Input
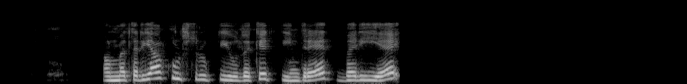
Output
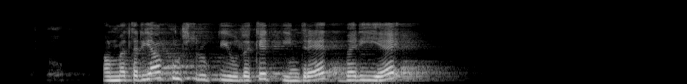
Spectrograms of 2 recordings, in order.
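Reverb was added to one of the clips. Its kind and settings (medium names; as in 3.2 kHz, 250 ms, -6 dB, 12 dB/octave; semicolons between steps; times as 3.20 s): plate-style reverb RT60 0.94 s, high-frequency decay 0.65×, pre-delay 105 ms, DRR 12.5 dB; trim +3.5 dB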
